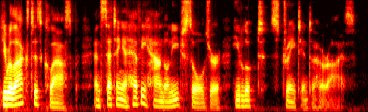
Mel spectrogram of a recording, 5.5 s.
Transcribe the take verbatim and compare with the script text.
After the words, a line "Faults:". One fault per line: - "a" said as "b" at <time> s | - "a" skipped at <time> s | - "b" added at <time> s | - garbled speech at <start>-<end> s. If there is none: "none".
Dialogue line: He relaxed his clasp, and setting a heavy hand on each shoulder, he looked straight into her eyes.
He relaxed his clasp, and setting a heavy hand on each soldier, he looked straight into her eyes.
Faults:
- "shoulder" said as "soldier" at 2.8 s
